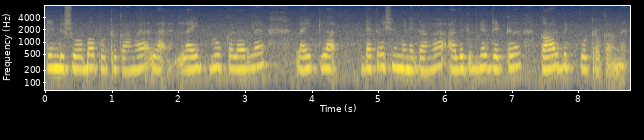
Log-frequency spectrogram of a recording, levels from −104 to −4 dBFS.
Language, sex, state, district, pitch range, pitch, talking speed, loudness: Tamil, female, Tamil Nadu, Namakkal, 215-235 Hz, 225 Hz, 110 wpm, -15 LUFS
